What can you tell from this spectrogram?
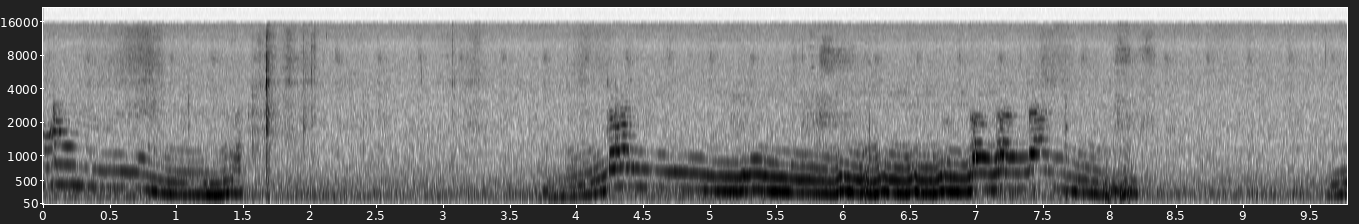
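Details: Pet cat producing a comical sound: sustained moaning yowl that dips, then swells into a long warbling howl with quick wobbles near the end, closing on a falling note; quiet indoor background.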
